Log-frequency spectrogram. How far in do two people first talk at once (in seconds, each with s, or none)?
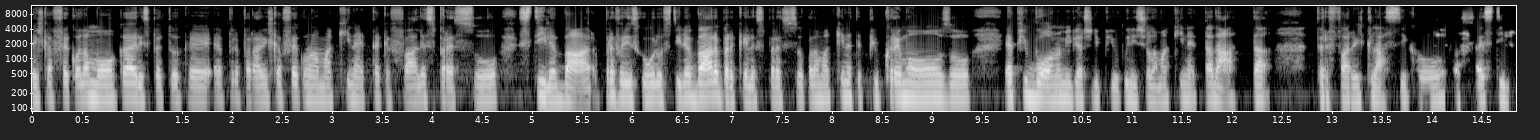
none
